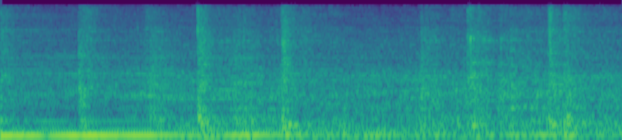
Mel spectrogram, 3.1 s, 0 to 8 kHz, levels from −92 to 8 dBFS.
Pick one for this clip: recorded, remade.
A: remade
